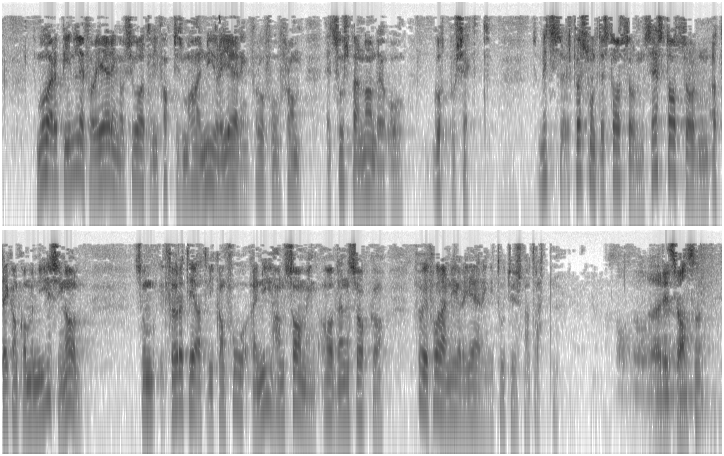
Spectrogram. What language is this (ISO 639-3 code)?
nno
